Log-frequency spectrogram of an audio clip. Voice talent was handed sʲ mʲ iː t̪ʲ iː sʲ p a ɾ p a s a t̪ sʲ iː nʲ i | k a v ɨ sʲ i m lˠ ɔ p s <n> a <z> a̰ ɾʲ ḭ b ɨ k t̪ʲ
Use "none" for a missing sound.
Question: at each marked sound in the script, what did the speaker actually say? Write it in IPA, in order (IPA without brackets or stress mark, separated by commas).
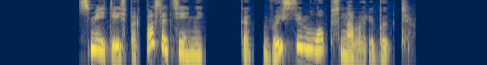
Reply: n, v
